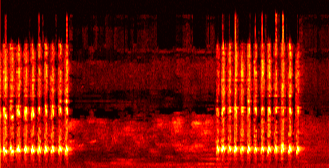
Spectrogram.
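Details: Female yellow-vented bulbul calling a male to mate: two fast bursts of about ten bright, even chattering notes, roughly seven per second, separated by a two-second pause with faint background hiss.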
